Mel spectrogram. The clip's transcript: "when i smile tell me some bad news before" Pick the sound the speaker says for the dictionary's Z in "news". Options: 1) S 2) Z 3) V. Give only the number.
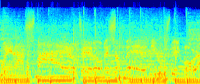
2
